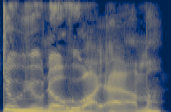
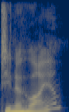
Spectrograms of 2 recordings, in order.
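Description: First: It sounds like an arrogant, entitled demand. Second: It sounds like a sincere, genuine question.

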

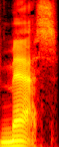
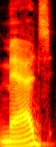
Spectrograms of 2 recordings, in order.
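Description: First: No d sound is heard before the s. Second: A d sound is heard before the s. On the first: The speaker calls it right. "He pronounces it Mass" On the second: The speaker calls it wrong. "It's not Mads"

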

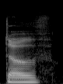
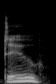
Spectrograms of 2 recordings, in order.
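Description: First: The word ends with a v sound. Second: The word ends on a vowel, no v. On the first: "as we call it in Dublin" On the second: "in Ulster Irish, it is more common to soften that BH"

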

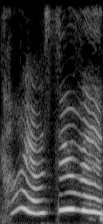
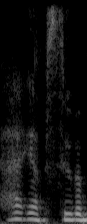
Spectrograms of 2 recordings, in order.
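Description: First: It sounds bubbly and outgoing. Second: It sounds timid and shy.

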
